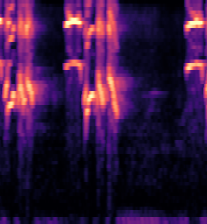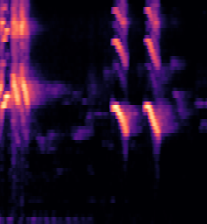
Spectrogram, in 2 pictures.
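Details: White-rumped shama singing in the trotol style: loud, clear whistled phrases with sharp descending sweeps, given in short bursts with pauses, plus a brief low rumble of background noise.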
